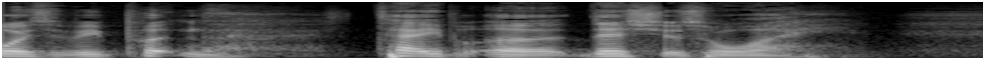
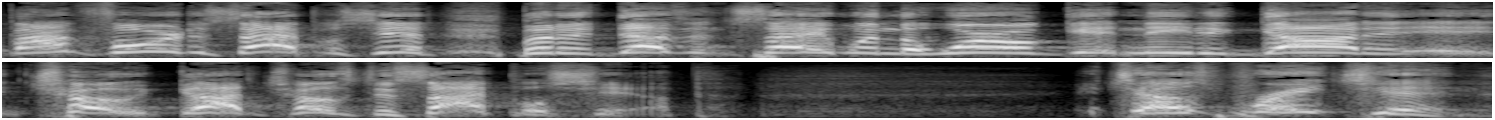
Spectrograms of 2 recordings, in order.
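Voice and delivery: shouted sermon line; 10 dB louder than usual. Acted. Preaching at full force.

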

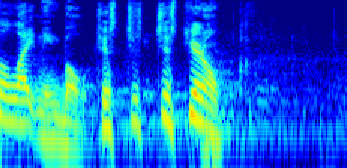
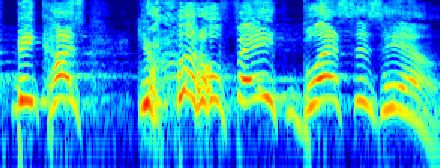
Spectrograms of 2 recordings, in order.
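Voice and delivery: laughing, much higher and louder shout; joyful preaching shout; 12 semitones higher, 8 dB louder, slower than usual. Real, not acted. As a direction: burst out with joy over their faith.

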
